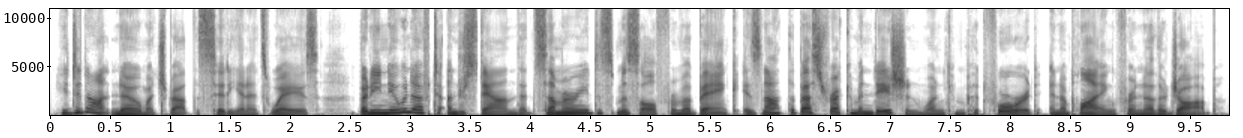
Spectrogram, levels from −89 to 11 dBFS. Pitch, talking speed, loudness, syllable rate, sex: 200 Hz, 225 wpm, -18 LUFS, 6.0 syllables/s, female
